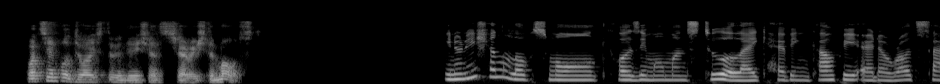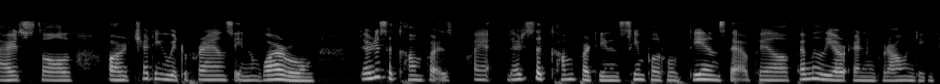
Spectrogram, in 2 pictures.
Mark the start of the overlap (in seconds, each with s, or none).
none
